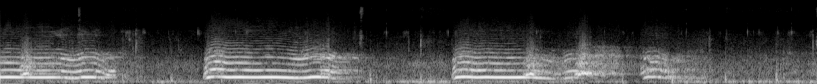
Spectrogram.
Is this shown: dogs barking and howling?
yes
